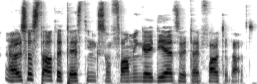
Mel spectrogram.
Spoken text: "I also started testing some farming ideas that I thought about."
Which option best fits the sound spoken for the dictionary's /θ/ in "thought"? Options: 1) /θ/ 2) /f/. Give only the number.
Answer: 2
